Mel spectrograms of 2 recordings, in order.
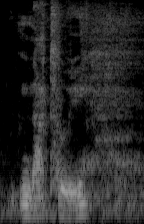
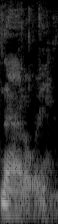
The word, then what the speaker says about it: Natali: Natalie, I don't think it's Natalie. It's kind of spelled like that, but it's like spelled foreign like that. So it's Natali, Natalie.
